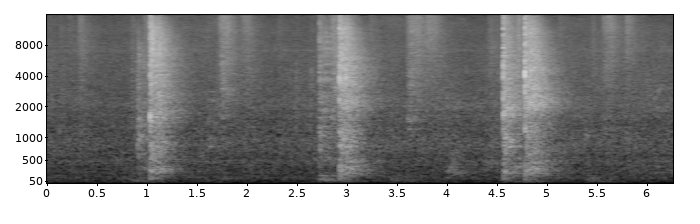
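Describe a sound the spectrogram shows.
Punches and kicks thud against padding in an echoing hall.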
